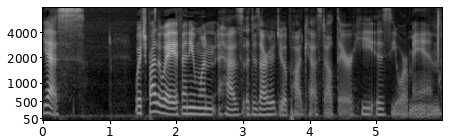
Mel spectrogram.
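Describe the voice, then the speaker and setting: A woman with a very deep, low pitch and vocal fry speaks at a moderate pace with ordinary pitch variation. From Orlando, Florida. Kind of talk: casual chat. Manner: animated.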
